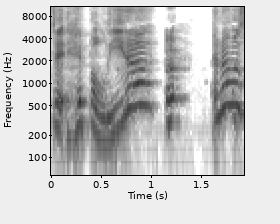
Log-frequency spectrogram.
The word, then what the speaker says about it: Hippolyta: But the video that we used pronounced it Hippolyta, and I was like, "What?"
